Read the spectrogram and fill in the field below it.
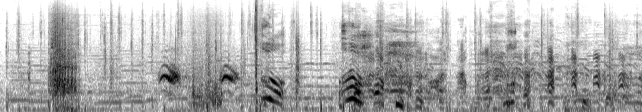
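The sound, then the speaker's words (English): A bird calls repeatedly with a series of bright, warbling chirps and squawks. A brief rushing burst comes early, and faint background noise continues throughout. “I think that bird likes you.”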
